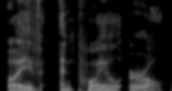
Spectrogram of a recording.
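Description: The names are said in a Brooklyn accent.

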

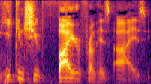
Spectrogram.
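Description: It sounds awed and emphatic. It is treated as a huge deal. The speaker calls it right. "Like, no"

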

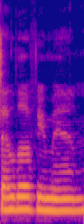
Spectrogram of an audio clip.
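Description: It is said in a slow, stoned-sounding drawl.

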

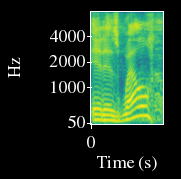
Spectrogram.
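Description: The voice rises at the end. The speaker doubts whether all is well. "Like, is it really well? I'm not sure if it's well"

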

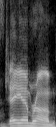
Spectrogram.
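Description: The name is said with an American pronunciation. "Just say it like an American"

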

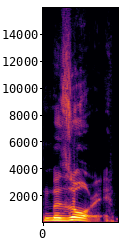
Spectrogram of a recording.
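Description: It is said like an old British man.

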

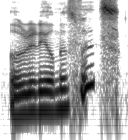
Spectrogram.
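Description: The voice rises at the end, sounding confused.

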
